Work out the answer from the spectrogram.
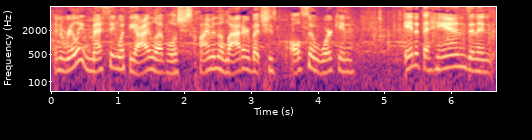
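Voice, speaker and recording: A woman giving conversational color commentary on a live softball radio broadcast. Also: medium pitch, normal speed. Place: outdoor softball stadium broadcast position. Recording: outdoor ballpark, clear crowd noise behind.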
